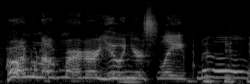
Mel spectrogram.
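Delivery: high, loud hammed-up killer; haunted house actor threatening kids, hammed up; menacing monster. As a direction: snarl it like a horror villain. Real scary actors.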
